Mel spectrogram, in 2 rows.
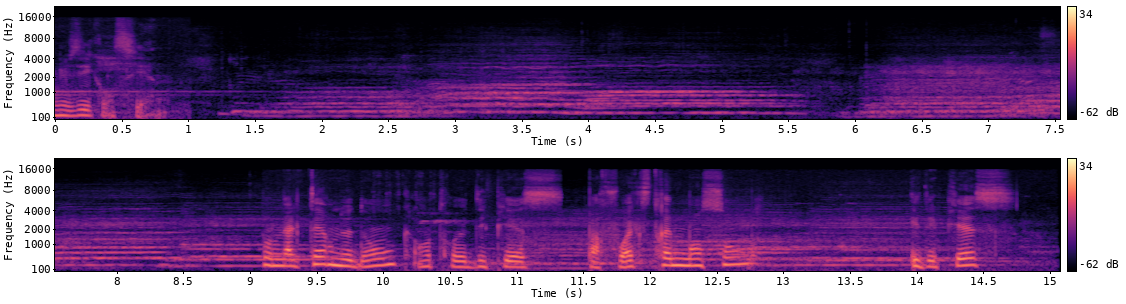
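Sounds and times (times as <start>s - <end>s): choir singing held chords: 1.2s - 15.0s.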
